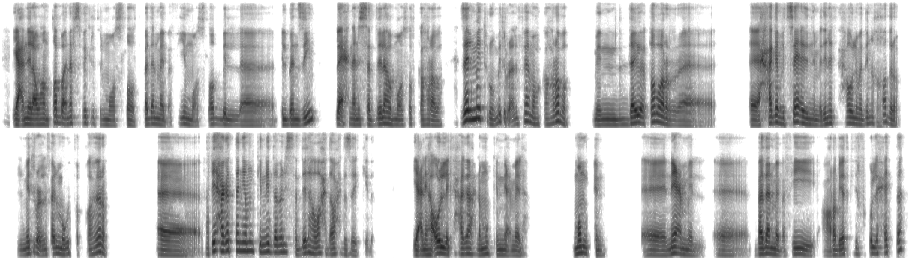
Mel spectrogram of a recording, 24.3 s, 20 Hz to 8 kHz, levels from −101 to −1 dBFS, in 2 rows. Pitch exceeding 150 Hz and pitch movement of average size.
No: low, 125 Hz; average, 4.2 semitones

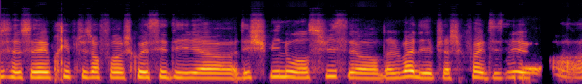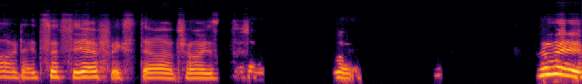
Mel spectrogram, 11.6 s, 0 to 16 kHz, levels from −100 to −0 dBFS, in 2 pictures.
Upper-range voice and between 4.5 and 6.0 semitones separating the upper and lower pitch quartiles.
No: high, 200 Hz; average, 2.7 semitones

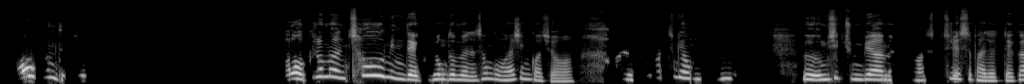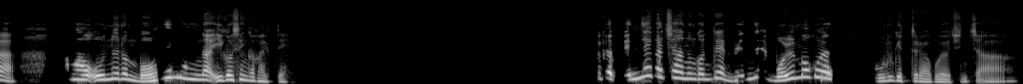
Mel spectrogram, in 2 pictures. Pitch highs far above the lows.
Yes: wide, 7.4 semitones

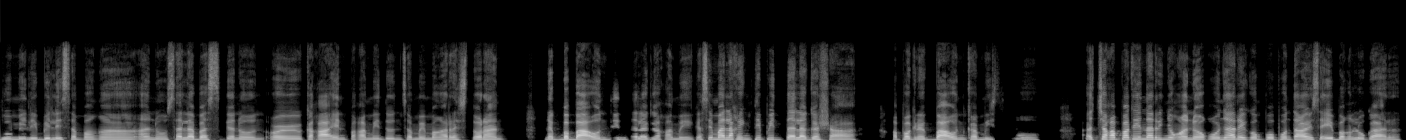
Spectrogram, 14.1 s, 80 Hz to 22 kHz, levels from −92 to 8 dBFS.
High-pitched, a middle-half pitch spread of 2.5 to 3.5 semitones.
Yes: high, 215 Hz; average, 2.9 semitones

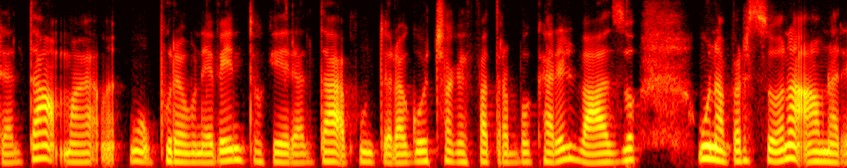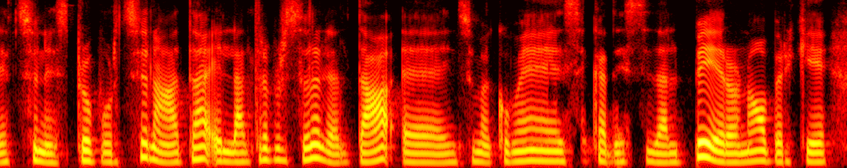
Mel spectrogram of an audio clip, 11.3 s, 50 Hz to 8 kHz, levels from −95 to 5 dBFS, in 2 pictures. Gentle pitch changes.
Yes: narrow, 2.2 semitones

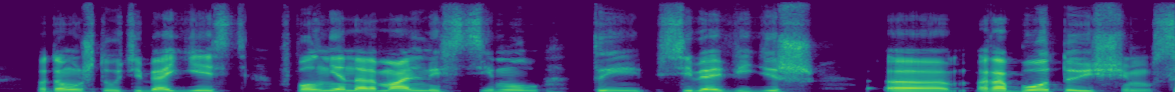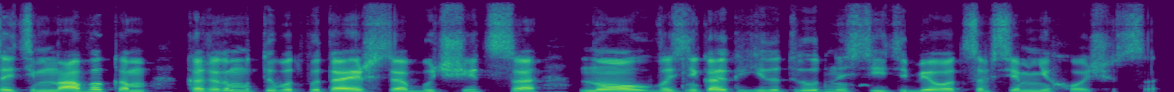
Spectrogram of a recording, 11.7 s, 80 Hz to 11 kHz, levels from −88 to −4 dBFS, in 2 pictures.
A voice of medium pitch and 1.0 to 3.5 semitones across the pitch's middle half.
Yes: medium, 145 Hz; average, 2.9 semitones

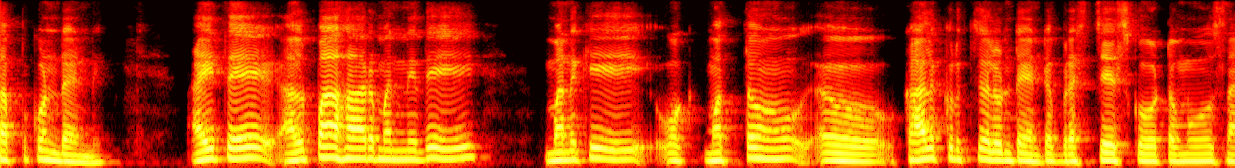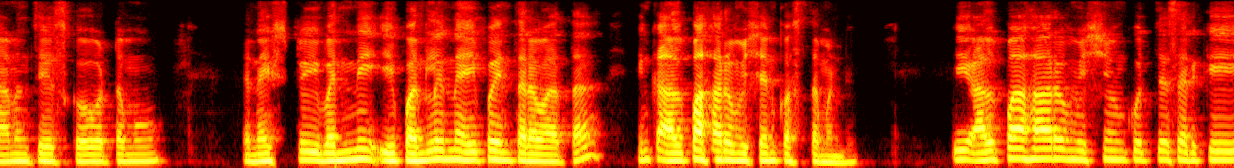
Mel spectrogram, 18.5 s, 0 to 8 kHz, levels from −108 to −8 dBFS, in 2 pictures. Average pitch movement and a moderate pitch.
Yes: average, 3.7 semitones; medium, 145 Hz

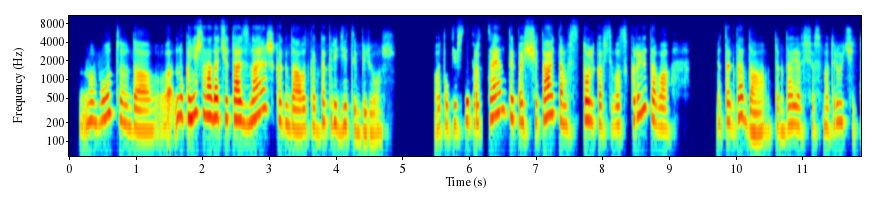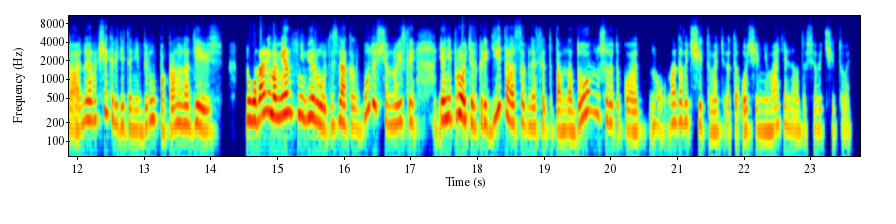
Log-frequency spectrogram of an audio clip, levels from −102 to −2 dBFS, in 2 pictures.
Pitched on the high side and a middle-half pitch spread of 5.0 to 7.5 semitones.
Yes: high, 195 Hz; wide, 5.6 semitones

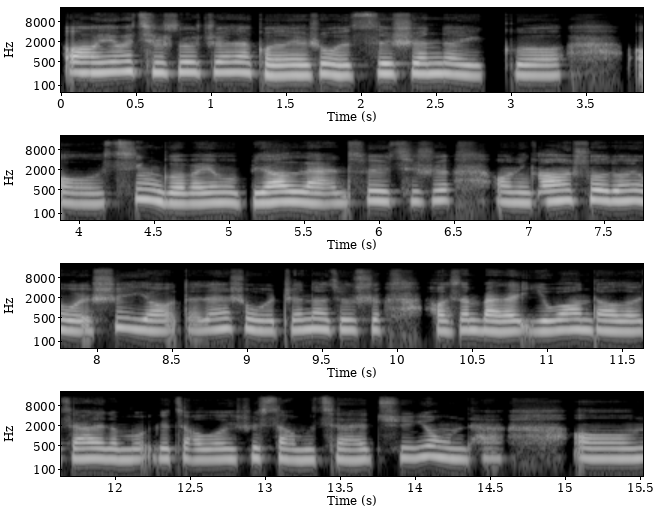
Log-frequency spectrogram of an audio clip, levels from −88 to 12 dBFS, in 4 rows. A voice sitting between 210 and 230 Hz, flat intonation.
Yes: high, 215 Hz; narrow, 2.1 semitones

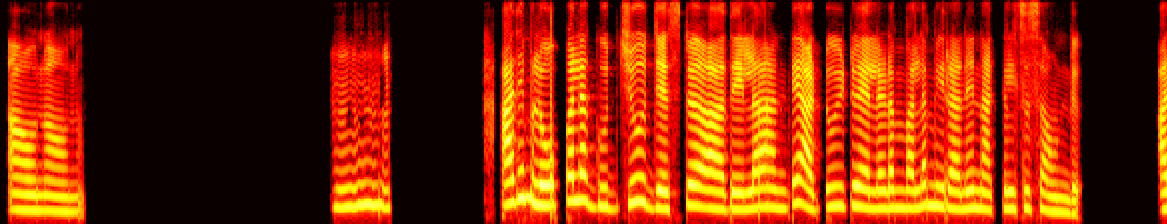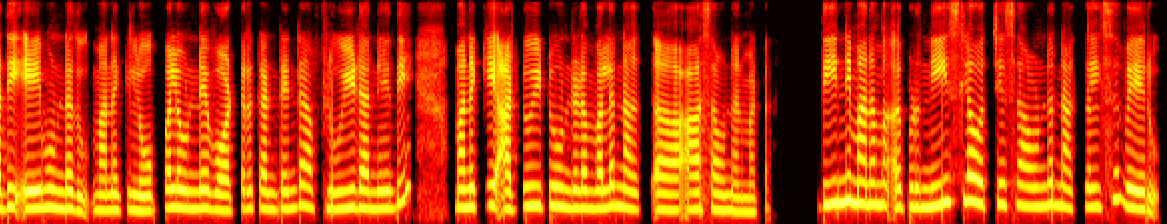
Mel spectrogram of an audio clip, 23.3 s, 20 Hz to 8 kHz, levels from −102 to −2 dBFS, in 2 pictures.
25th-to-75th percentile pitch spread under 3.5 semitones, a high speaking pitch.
Yes: average, 2.9 semitones; high, 235 Hz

